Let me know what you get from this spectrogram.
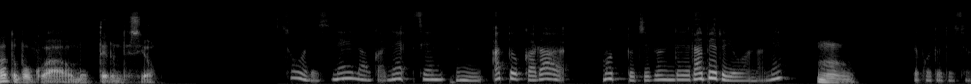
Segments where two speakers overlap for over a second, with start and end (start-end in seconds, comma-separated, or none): none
